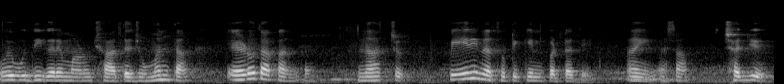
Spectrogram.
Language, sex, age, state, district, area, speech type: Sindhi, female, 45-60, Gujarat, Surat, urban, spontaneous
